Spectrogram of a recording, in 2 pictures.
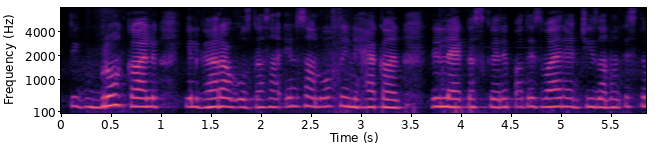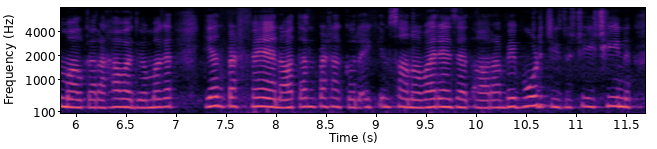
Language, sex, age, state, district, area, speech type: Kashmiri, female, 18-30, Jammu and Kashmir, Ganderbal, rural, spontaneous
